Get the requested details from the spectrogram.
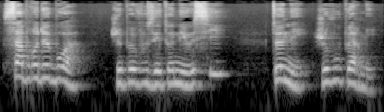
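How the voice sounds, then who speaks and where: A woman voicing an aging male poet-soldier, proud and teasing but secretly dying, reading verse drama with a gently mocking, lyrical delivery. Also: medium pitch, moderate pace, natural voice. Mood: wry.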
